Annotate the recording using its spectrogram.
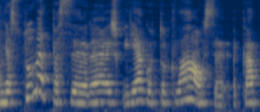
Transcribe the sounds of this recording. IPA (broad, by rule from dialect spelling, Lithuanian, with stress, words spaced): nʲɛs ˈtʊˌmʲɛt pɐsʲɪˈrʲɛɪʃk ˈjɛːɡʊ toː ˈklˠɐʊsʲɪ ˈkɑːp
